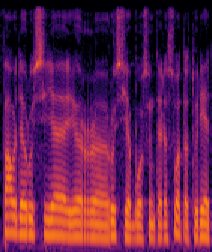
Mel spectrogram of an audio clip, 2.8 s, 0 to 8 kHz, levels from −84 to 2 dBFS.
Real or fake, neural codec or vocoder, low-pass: real; none; 7.2 kHz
